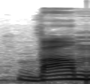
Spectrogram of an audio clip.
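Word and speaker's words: balm: ये L silent है, तो यहाँ पे बाम ही पढ़ना है इसे दोस्तों, ये बालम मत पढ़िए।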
